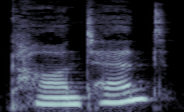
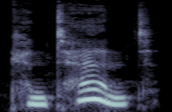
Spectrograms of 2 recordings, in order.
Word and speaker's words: content: Franklin attribute attribute our next hetero name is content and content content is a noun meaning information or objects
